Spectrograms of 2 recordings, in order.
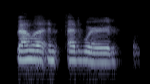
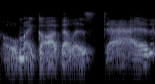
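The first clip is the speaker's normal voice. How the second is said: mock panicked wail; 5 semitones higher, slower than usual. Alice panics over Bella's death.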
